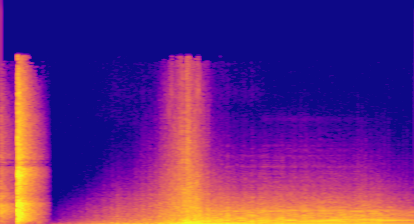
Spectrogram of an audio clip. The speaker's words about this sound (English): Slap self.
